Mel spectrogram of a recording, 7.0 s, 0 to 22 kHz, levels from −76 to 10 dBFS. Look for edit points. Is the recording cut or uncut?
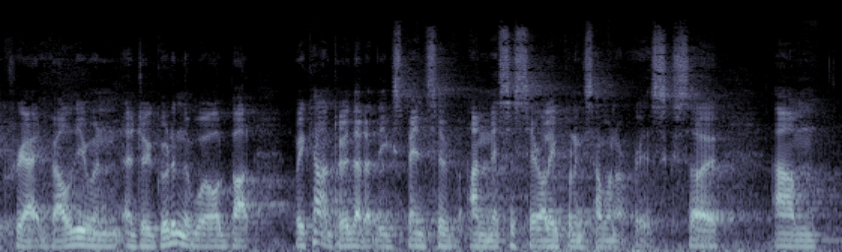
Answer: uncut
